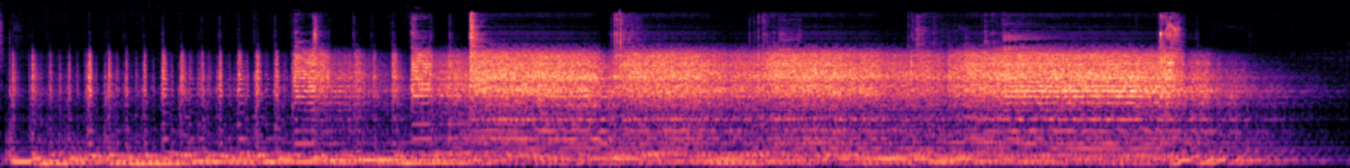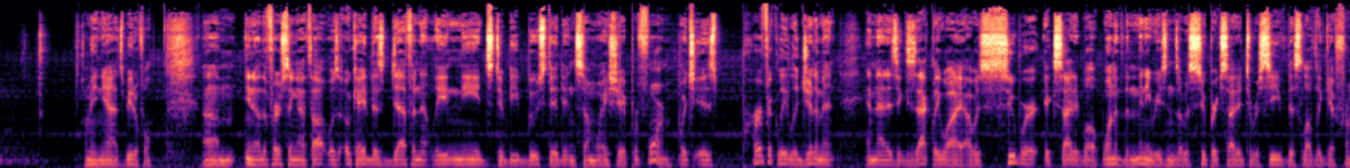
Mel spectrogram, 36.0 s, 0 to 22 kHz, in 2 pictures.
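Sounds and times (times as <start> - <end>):
overdriven electric guitar played through a dual echo delay: 0.0 - 18.5
speech: 19.7 - 36.0.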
